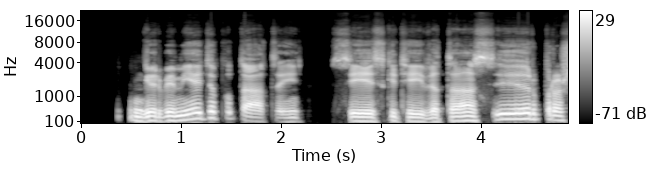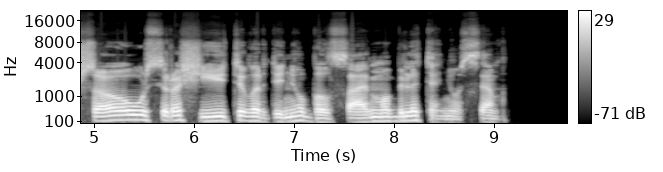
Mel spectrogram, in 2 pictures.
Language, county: Lithuanian, Alytus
